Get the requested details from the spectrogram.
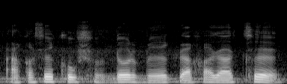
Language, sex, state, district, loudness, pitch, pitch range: Bengali, male, West Bengal, Cooch Behar, -16 LUFS, 105 Hz, 100-110 Hz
